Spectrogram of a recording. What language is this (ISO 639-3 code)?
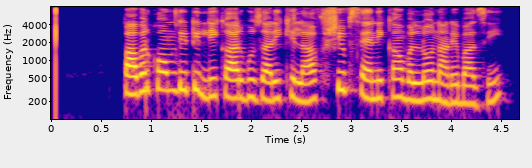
pan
